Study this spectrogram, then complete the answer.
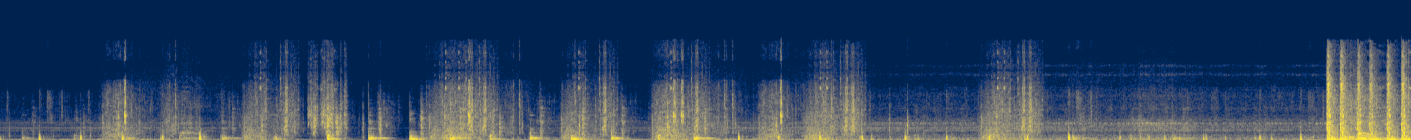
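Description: Footsteps clank on a metal floor at a steady pace.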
